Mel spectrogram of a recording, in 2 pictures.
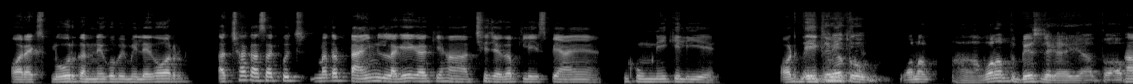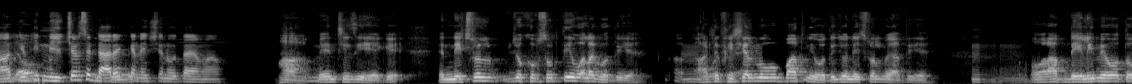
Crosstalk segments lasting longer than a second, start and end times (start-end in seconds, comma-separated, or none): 11.3-12.9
